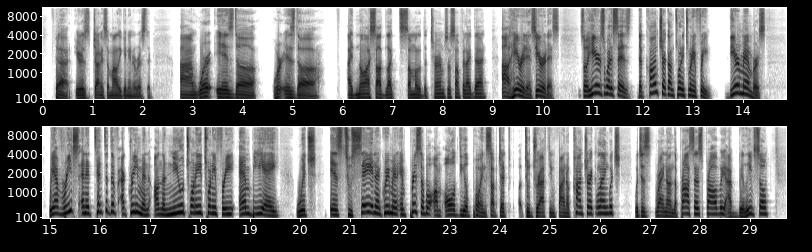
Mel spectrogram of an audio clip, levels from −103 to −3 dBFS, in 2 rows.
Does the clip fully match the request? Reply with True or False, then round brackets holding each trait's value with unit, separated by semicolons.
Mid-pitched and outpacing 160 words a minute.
True (170 Hz; 170 wpm)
